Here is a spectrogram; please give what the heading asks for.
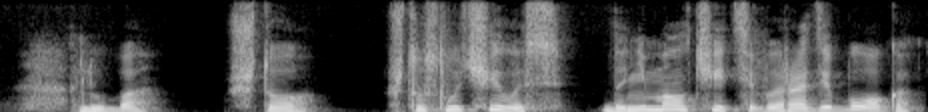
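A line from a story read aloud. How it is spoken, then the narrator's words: Frightened demand. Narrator (Russian): Испуганно потребовала Юля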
